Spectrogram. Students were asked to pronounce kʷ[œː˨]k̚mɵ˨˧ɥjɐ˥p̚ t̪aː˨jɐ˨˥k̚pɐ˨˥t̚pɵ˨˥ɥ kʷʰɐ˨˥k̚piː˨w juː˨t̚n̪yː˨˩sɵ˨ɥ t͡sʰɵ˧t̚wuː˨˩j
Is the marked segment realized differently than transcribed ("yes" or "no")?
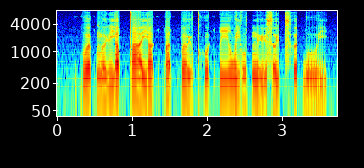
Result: no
